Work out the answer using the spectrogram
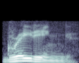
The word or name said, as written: grating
